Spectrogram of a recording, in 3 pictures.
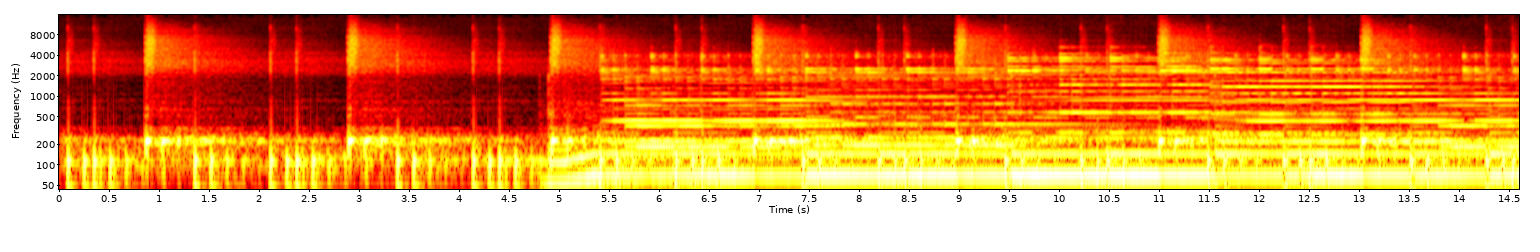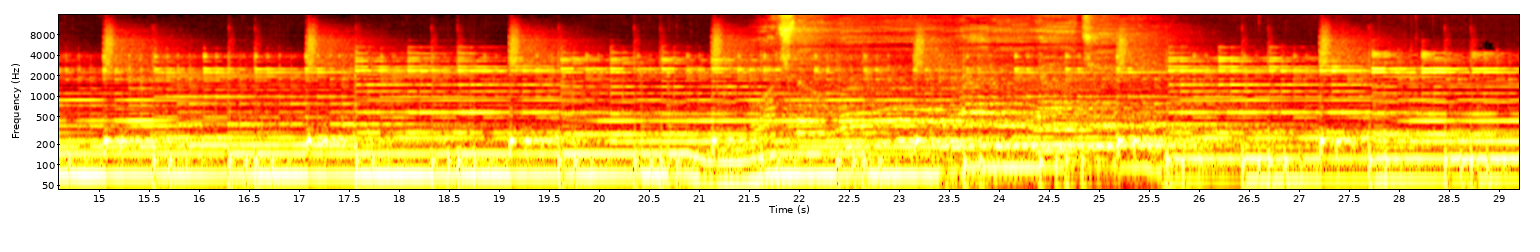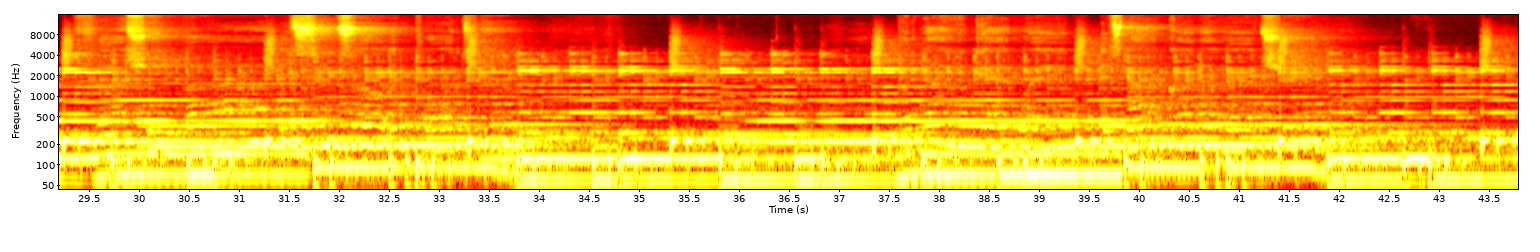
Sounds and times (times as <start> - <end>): Music: 0.0 - 43.7.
